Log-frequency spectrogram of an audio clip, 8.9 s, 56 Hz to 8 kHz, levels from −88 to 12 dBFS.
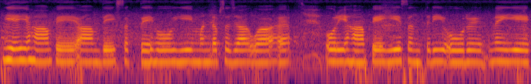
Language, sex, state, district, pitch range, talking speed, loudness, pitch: Hindi, female, Haryana, Charkhi Dadri, 205-210 Hz, 135 wpm, -15 LUFS, 205 Hz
